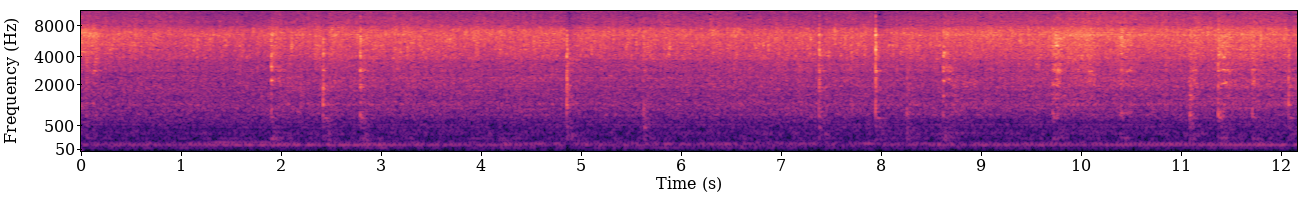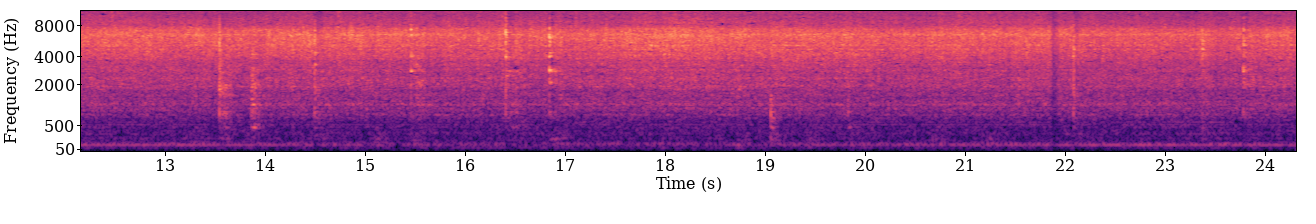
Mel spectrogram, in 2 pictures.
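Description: Onions frying in a pan for a soup, with a constant even sizzle over a low hum and small ticking stir sounds scattered throughout, close and unbroken with no talking.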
